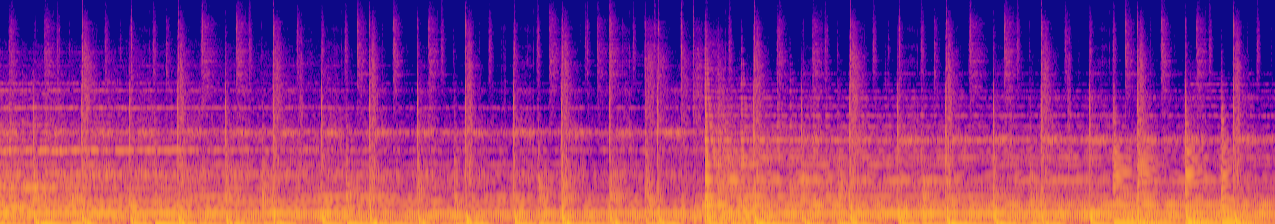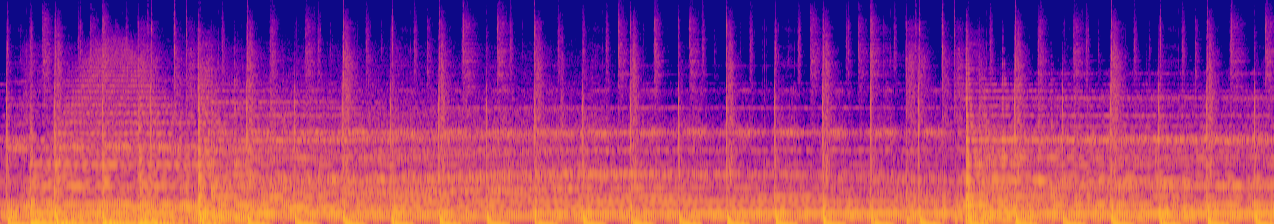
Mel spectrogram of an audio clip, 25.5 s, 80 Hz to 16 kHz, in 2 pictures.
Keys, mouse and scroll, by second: 5.0 t, 5.9 n, 7.1-9.0 drag, 21.6-23.4 drag, 21.7 typing.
